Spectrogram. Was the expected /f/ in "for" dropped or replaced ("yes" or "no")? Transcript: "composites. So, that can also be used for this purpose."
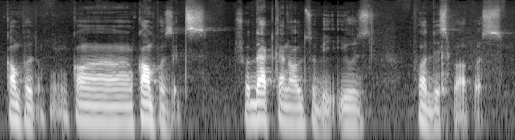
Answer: no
